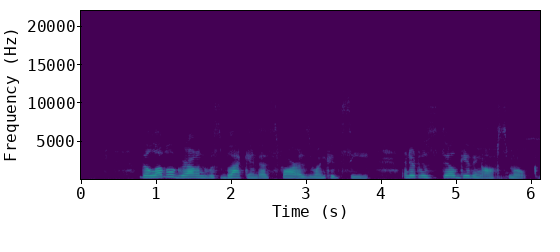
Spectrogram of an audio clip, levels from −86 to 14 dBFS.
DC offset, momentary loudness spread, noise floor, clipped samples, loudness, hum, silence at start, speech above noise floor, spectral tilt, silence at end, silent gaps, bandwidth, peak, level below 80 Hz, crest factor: under 0.1%; 14 LU; -82 dBFS; under 0.1%; -41 LUFS; none; 0.8 s; 41 dB; -7 dB/octave; 0.2 s; none; 10.5 kHz; -24 dBFS; -86 dBFS; 18 dB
